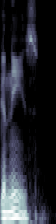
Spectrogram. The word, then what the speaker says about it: Anees: And I guess Anis. It's probably what's the name? Can you spell that shit out for me, please? – A-N-E-E-S. – Sounds like a niece, or a niece.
